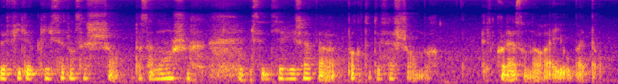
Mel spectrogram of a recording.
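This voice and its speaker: Whispering and soft-spoken, a man keeps a moderate pace against noticeable background noise. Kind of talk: whispered audiobook-style reading of a novel, ASMR. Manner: whispered, soft.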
